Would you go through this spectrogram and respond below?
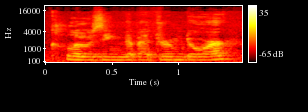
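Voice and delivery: ordinary delivery, nothing marked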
